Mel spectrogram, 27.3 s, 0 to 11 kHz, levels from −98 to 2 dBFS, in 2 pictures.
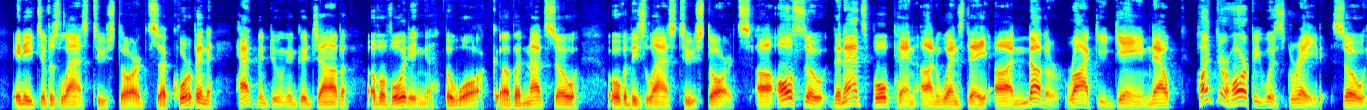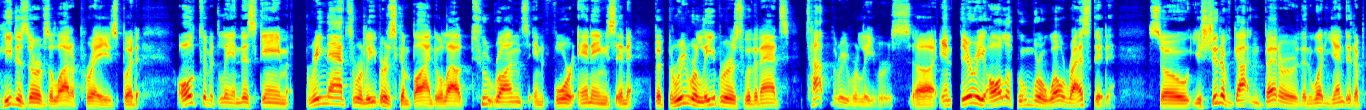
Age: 40-59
